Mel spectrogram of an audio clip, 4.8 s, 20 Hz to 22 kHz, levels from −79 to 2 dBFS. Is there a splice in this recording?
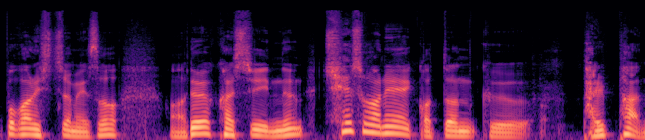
yes; 2 cuts; at 1.4 s, 2.4 s

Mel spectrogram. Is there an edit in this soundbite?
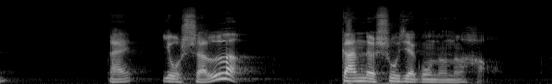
no; 0 cuts

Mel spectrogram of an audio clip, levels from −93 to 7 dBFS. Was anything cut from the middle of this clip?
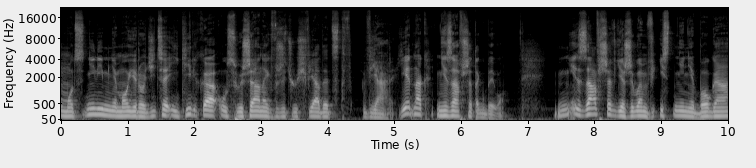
yes; 1 cut; at 5.0 s

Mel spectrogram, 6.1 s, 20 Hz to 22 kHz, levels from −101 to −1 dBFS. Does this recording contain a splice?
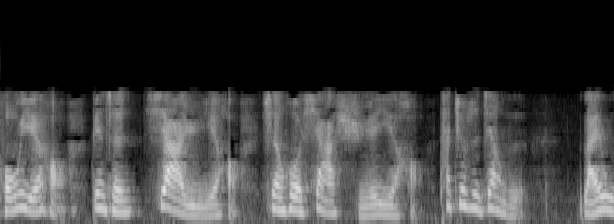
yes; 1 cut; at 4.3 s

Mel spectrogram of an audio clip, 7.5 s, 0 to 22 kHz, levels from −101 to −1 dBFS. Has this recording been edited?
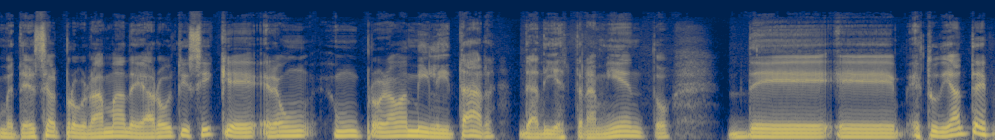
no; 0 cuts

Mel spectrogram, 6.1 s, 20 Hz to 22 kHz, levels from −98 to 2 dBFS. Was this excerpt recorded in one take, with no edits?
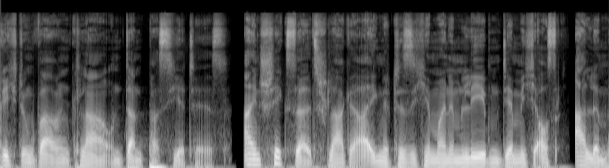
no; 1 cut; at 2.4 s

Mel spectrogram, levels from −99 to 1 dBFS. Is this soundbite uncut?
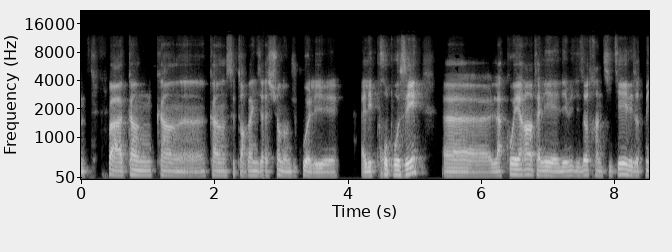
yes; 0 cuts

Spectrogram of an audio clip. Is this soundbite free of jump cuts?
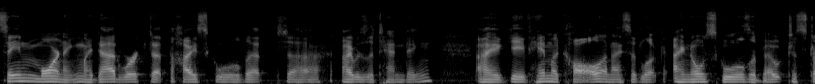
no; 1 cut; at 4.7 s

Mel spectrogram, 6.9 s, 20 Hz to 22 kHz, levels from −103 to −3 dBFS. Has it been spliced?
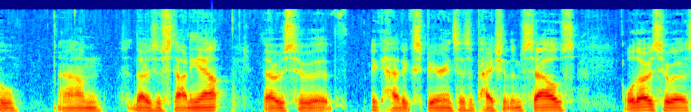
no; 0 cuts

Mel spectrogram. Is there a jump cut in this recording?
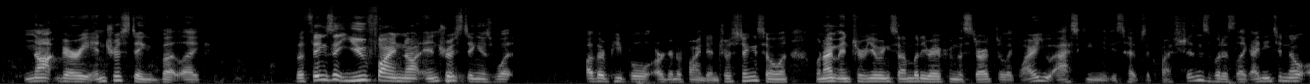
no; 0 cuts

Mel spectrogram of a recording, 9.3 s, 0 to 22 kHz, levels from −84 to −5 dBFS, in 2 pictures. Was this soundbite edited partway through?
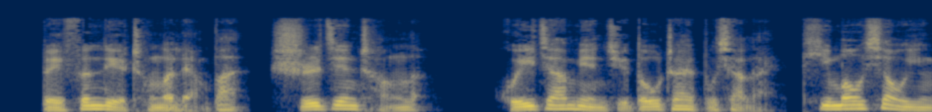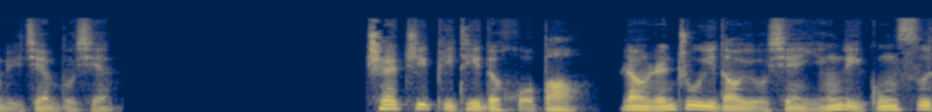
yes; 3 cuts; at 1.3 s, 4.0 s, 7.7 s

